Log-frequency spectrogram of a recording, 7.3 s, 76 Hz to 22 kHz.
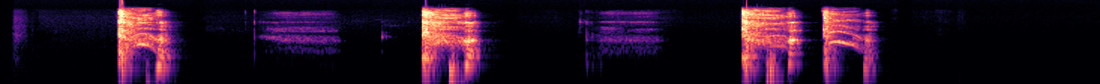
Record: {"three_cough_length": "7.3 s", "three_cough_amplitude": 32767, "three_cough_signal_mean_std_ratio": 0.3, "survey_phase": "beta (2021-08-13 to 2022-03-07)", "age": "45-64", "gender": "Female", "wearing_mask": "No", "symptom_fatigue": true, "symptom_headache": true, "symptom_onset": "8 days", "smoker_status": "Ex-smoker", "respiratory_condition_asthma": false, "respiratory_condition_other": false, "recruitment_source": "REACT", "submission_delay": "0 days", "covid_test_result": "Negative", "covid_test_method": "RT-qPCR", "influenza_a_test_result": "Negative", "influenza_b_test_result": "Negative"}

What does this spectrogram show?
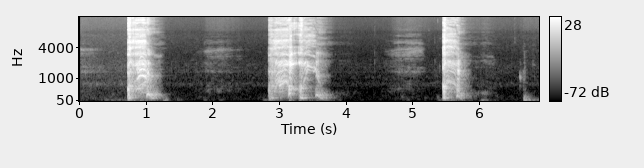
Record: {"three_cough_length": "6.9 s", "three_cough_amplitude": 32768, "three_cough_signal_mean_std_ratio": 0.33, "survey_phase": "beta (2021-08-13 to 2022-03-07)", "age": "65+", "gender": "Male", "wearing_mask": "No", "symptom_none": true, "smoker_status": "Ex-smoker", "respiratory_condition_asthma": false, "respiratory_condition_other": false, "recruitment_source": "REACT", "submission_delay": "2 days", "covid_test_result": "Negative", "covid_test_method": "RT-qPCR", "influenza_a_test_result": "Unknown/Void", "influenza_b_test_result": "Unknown/Void"}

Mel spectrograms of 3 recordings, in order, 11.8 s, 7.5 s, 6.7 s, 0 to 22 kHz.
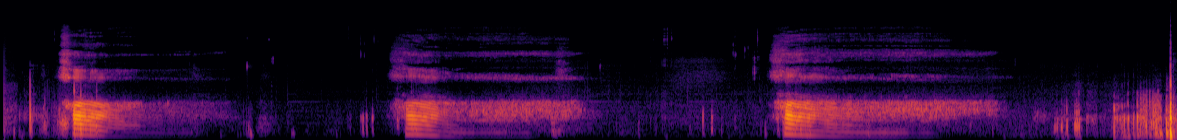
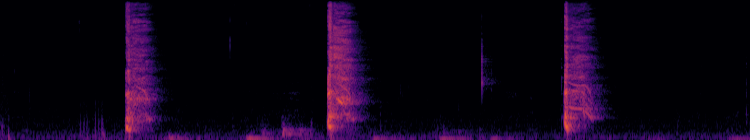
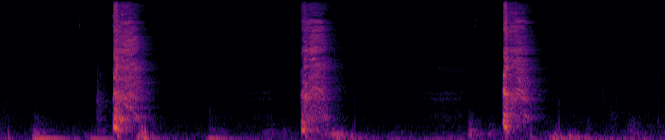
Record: {"exhalation_length": "11.8 s", "exhalation_amplitude": 32768, "exhalation_signal_mean_std_ratio": 0.33, "cough_length": "7.5 s", "cough_amplitude": 6401, "cough_signal_mean_std_ratio": 0.26, "three_cough_length": "6.7 s", "three_cough_amplitude": 6232, "three_cough_signal_mean_std_ratio": 0.36, "survey_phase": "alpha (2021-03-01 to 2021-08-12)", "age": "45-64", "gender": "Male", "wearing_mask": "No", "symptom_none": true, "symptom_fatigue": true, "smoker_status": "Never smoked", "respiratory_condition_asthma": false, "respiratory_condition_other": false, "recruitment_source": "REACT", "submission_delay": "1 day", "covid_test_result": "Negative", "covid_test_method": "RT-qPCR"}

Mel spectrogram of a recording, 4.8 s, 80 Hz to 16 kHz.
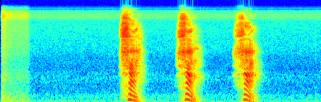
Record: {"exhalation_length": "4.8 s", "exhalation_amplitude": 19058, "exhalation_signal_mean_std_ratio": 0.32, "survey_phase": "beta (2021-08-13 to 2022-03-07)", "age": "45-64", "gender": "Female", "wearing_mask": "No", "symptom_none": true, "smoker_status": "Current smoker (1 to 10 cigarettes per day)", "respiratory_condition_asthma": false, "respiratory_condition_other": false, "recruitment_source": "REACT", "submission_delay": "0 days", "covid_test_result": "Negative", "covid_test_method": "RT-qPCR"}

